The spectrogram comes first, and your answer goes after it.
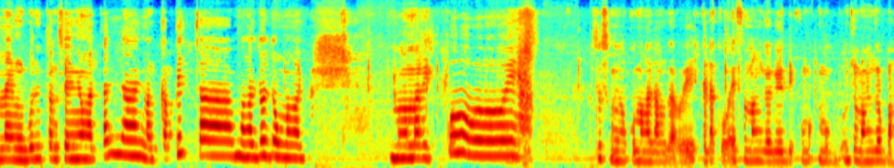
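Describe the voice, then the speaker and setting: This woman speaks with a Cebuano accent and a high pitch. Her intonation is lively and her pace fairly slow. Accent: Cebuano (Bisaya) Filipino. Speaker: vlogger. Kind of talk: casual vlog talk while eating. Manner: animated.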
